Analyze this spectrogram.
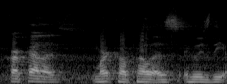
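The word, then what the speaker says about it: Karpelès: Karpeles.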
